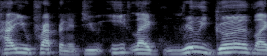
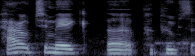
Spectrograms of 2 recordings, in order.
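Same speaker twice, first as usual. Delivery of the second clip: slow, drawn-out, put-on British accent; 6 dB quieter than usual. Imitating European viewers of the video, in a British accent. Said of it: "The British voice".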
